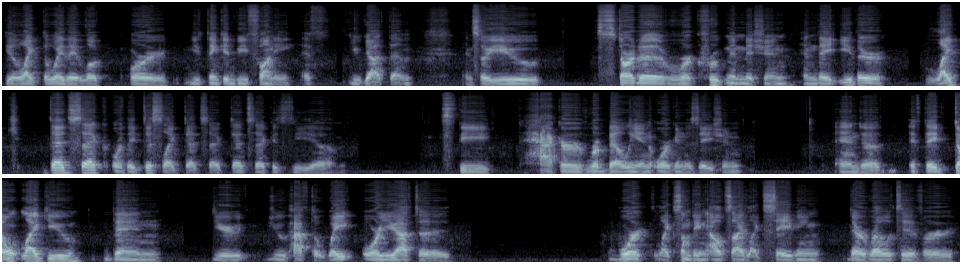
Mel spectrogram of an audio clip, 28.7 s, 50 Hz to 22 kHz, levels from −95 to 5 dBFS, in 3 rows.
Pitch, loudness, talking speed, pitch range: 90 Hz, -30 LUFS, 140 wpm, 85-95 Hz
